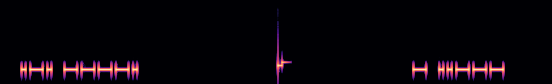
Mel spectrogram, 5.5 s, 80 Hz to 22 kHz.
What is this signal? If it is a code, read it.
Morse code, heard as a keyed tone, about 28 wpm, 700 Hz. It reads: R 9 T 2
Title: Single-Letter Single-Number 28wpm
